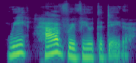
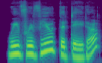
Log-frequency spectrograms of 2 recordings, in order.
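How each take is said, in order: First: The verb is said in full and stressed. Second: The verb is contracted and unstressed.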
